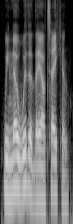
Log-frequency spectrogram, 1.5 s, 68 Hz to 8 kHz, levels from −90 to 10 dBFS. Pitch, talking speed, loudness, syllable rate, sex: 125 Hz, 245 wpm, -14 LUFS, 6.9 syllables/s, male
